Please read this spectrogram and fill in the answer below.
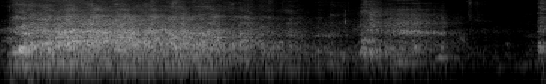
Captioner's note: audience laughs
